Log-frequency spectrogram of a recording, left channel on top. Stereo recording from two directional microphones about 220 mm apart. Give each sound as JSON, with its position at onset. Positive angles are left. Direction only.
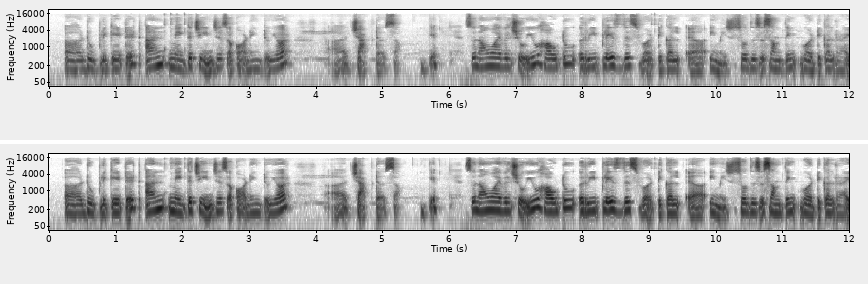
{"t": 0.2, "sound": "speech", "side_deg": -40}
{"t": 6.3, "sound": "speech", "side_deg": -40}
